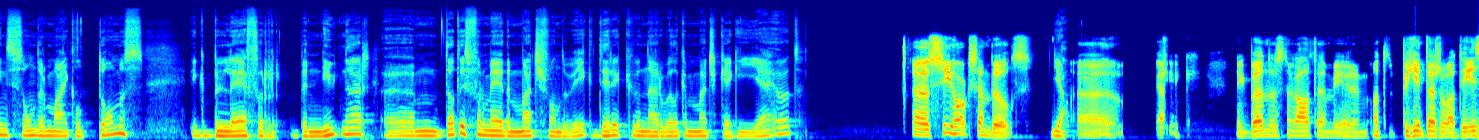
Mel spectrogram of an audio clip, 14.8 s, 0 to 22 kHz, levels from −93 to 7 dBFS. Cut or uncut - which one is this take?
cut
